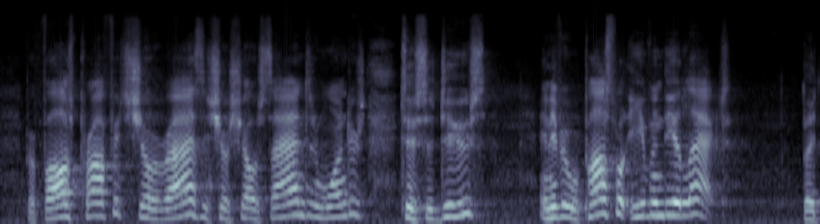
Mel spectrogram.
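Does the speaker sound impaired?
No.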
